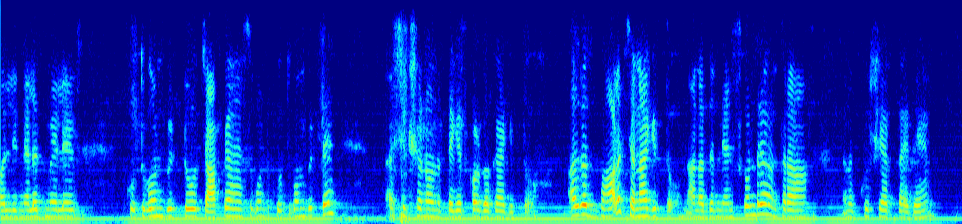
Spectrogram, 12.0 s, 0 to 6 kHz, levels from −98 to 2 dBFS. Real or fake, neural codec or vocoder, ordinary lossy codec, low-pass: real; none; Opus, 16 kbps; 5.4 kHz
